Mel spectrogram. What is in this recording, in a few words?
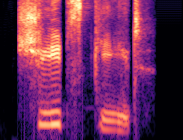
"cheapskate", Indian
